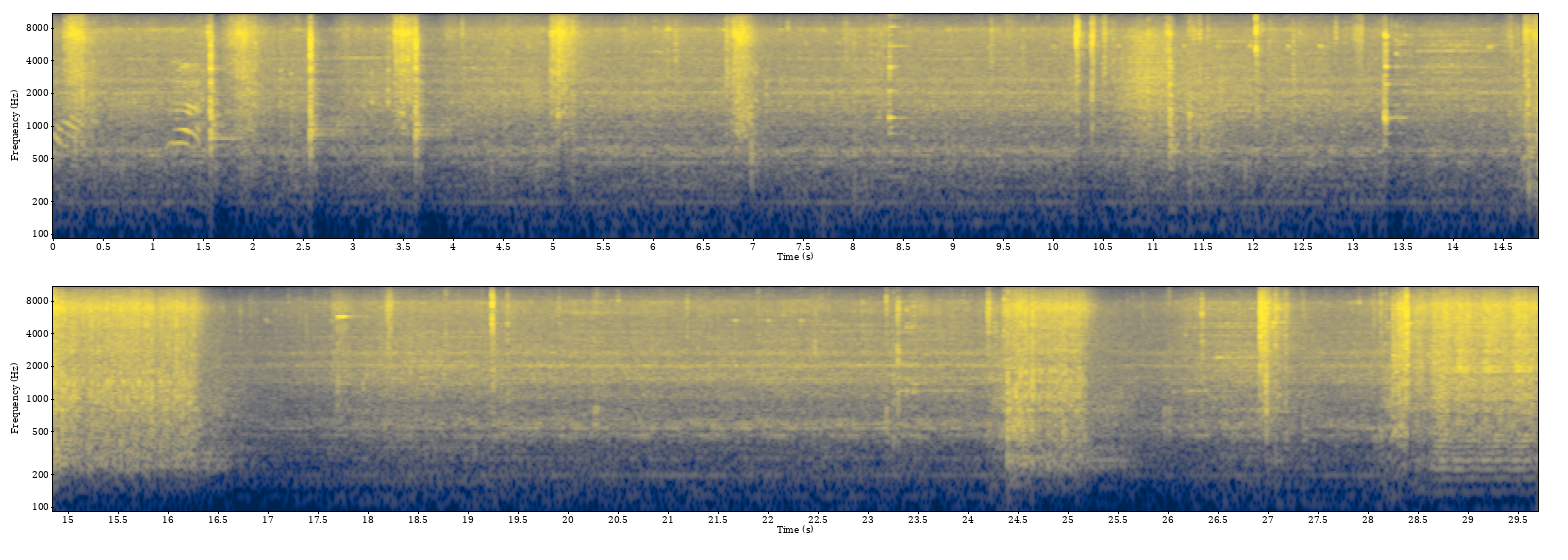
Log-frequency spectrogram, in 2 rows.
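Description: QTJ4-26A concrete block making machine working through a cycle: scattered sharp metal knocks and clanks, with two loud bursts of noise, each a second or two long, about halfway and about three-quarters through, and steadier noise building near the end.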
